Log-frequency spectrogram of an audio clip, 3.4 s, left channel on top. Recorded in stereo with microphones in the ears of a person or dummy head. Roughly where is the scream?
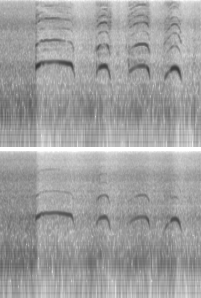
Left.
